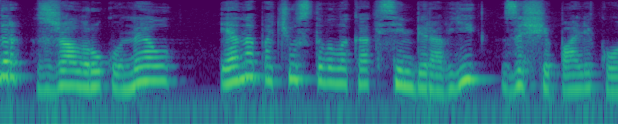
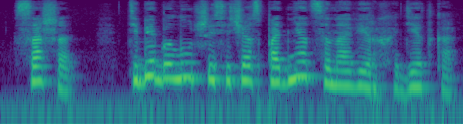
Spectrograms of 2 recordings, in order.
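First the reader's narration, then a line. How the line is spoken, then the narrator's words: Plain. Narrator (Russian): сказала Нелл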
